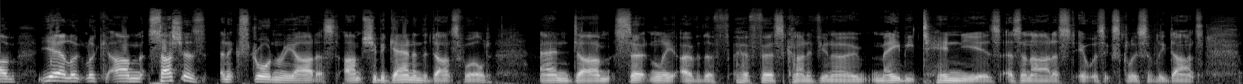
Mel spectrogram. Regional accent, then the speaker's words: Brisbane, Queensland, Australia; I was actually born and bred in Brisbane, so this is my fourth cultural experience of a capital city.

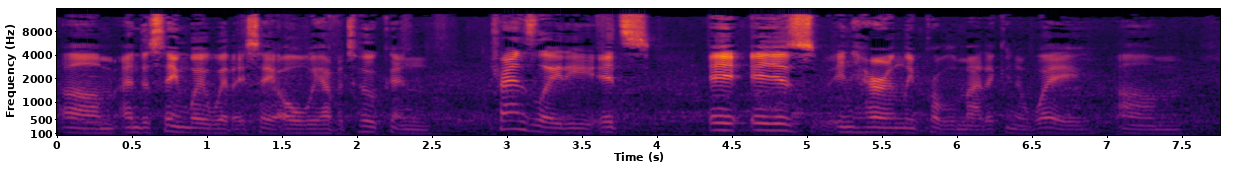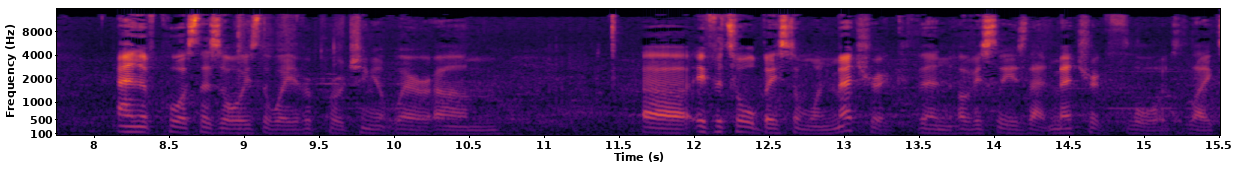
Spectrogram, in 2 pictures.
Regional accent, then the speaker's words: Perth, Western Australia, Australia; also born or lived in Malaysia / New York; now in Sydney, Australia; I'm originally from Perth, and then spent some time in Malaysia and then New York and things like that, and so I've moved around a lot, but eventually I've settled in Sydney, so that's where we're from.

